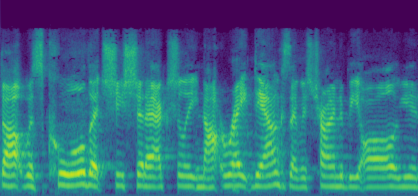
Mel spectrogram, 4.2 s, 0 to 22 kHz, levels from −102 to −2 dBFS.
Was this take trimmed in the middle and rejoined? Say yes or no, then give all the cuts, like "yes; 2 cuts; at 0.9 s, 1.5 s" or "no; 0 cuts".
yes; 1 cut; at 1.9 s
